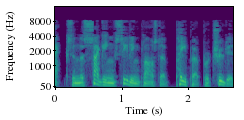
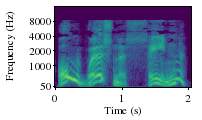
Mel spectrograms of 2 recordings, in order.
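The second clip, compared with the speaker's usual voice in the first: high, loud, drawn-out near-sneer; almost sneering; 9 semitones higher, 6 dB louder, slower than usual. A narrator's reading. Grote corrects Moist about sin, almost sneering. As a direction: stretch it out with scorn. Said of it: "almost sneering".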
